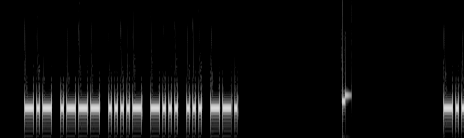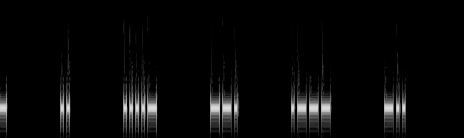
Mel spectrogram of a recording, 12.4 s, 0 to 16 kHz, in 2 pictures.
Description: Morse code, heard as a keyed tone, about 30 wpm, spaced as for 15 wpm, 700 Hz. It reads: KJ4BSG KI4GJD
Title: USA Call Signs - 6 Characters - 6x Character Spacing - 30wpm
